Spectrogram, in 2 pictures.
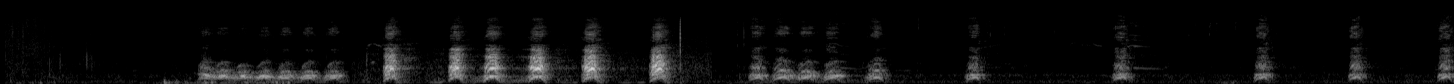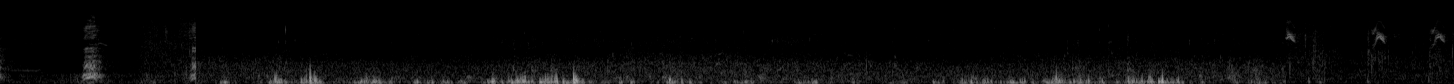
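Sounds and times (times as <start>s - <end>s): dog barking and yapping: 2.0s - 6.8s, 7.5s - 8.9s, 9.7s - 10.0s, 11.1s - 11.5s, 12.6s - 12.8s, 13.5s - 13.8s, 14.4s - 14.7s, 15.4s - 15.6s.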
